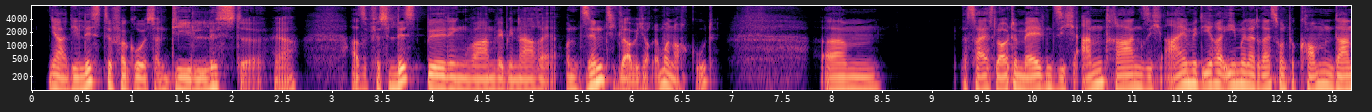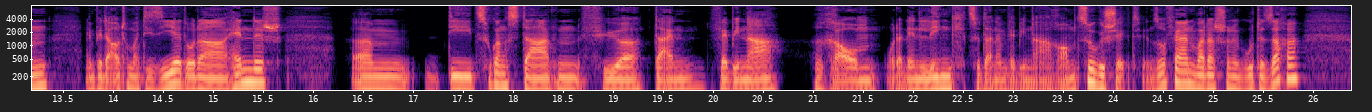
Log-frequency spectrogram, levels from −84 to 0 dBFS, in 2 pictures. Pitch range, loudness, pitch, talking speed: 90-115 Hz, -19 LUFS, 100 Hz, 135 wpm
